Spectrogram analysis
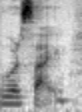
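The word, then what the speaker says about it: Versailles: आई कहते हैं उसको ल नहीं प्रोनाउंस होता है पैलेस ऑफ विवर्स आई अब इसका खर्चा ही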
